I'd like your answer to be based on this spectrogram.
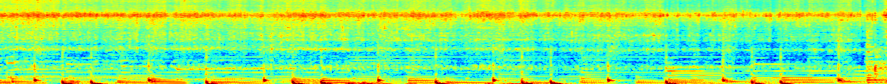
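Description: Red chillies and a pounded green chilli and coriander paste fry in a pan for a homemade tomato rasam, giving a loud continuous sizzle with rhythmic mechanical clicking throughout, close and without talk.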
